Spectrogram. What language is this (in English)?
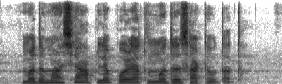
Marathi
